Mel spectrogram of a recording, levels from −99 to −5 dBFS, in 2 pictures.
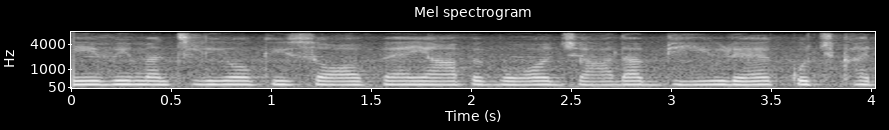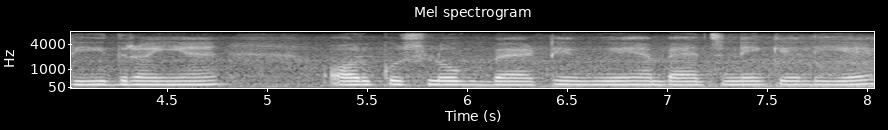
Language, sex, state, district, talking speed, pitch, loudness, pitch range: Hindi, female, Uttarakhand, Tehri Garhwal, 180 wpm, 190 Hz, -16 LUFS, 185-195 Hz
